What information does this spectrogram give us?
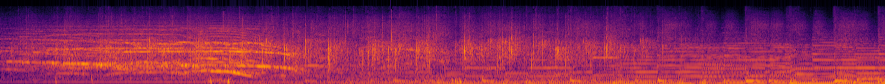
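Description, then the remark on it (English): A church audience claps steadily in praise of God on a Friday night while voices shout and whoop over sustained organ or keyboard tones, loud and continuous throughout, with several people calling out excitedly at once. “Come on, if you're saved, I want you to clap your hands and give God the best Friday night shout of praise you got.”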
